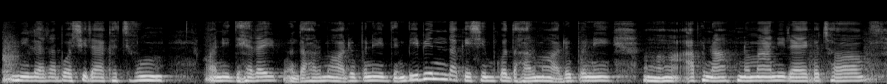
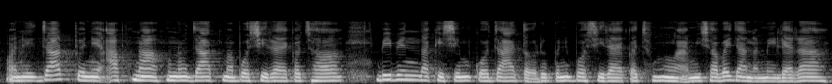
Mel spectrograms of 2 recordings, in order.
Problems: constant background noise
